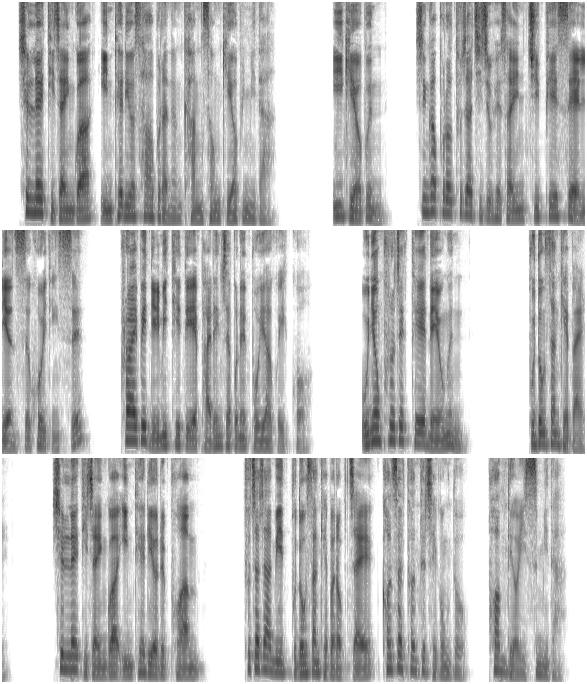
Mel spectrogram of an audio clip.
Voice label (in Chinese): 韩语男 外语 小语种 专题 年轻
